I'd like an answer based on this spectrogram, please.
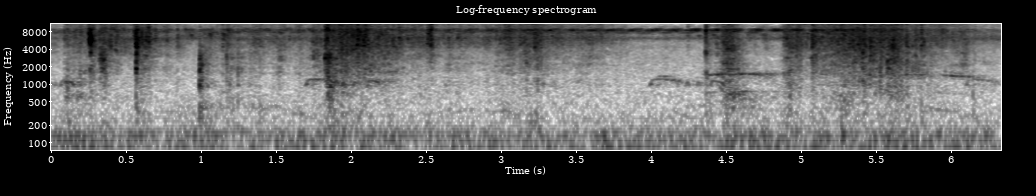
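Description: Faint rustling and snapping of coffee-bush leaves and twigs as a small monkey climbs through the branches, with sharp little clicks and a few short, faint squeaks.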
